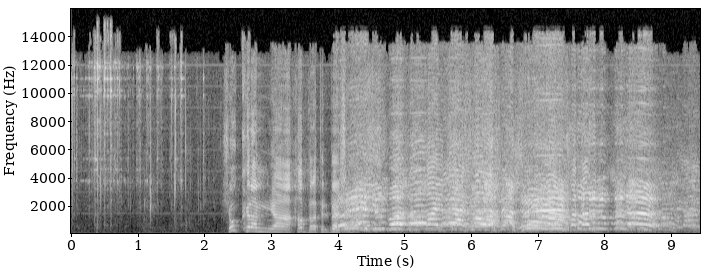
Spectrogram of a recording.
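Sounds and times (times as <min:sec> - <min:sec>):
bunch of keys jangling as handed over: 0:00.0 - 0:02.2
speech: 0:02.3 - 0:09.0.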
